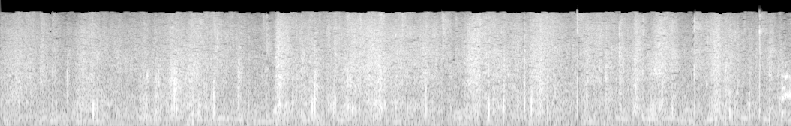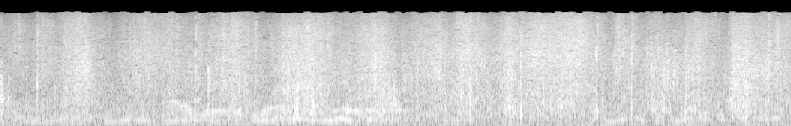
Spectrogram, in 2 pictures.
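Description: Leafy coffee branches and dry leaves rustling and crackling in a dense run of quick, irregular snaps as the plants are pushed through and handled to hand-pick coffee cherries.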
